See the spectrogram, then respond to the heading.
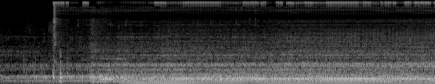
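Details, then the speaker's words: Old Lennox pulse-combustion furnace on a no-heat service call, running after low-voltage wiring was disturbed: sharp snap of the spark igniter at ignition, then a steady fast low puttering drone holds evenly; normal pulse combustion firing. "you hear the sparking coming from the electrode there or the arker and that constant noise there that's actually the the spark plug getting getting spark and and firing"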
